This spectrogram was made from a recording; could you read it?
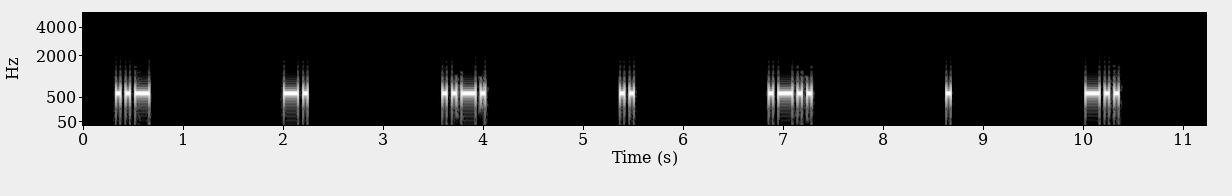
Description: Morse code, heard as a keyed tone, about 25 wpm, spaced as for 6 wpm, 600 Hz. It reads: UNFILED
